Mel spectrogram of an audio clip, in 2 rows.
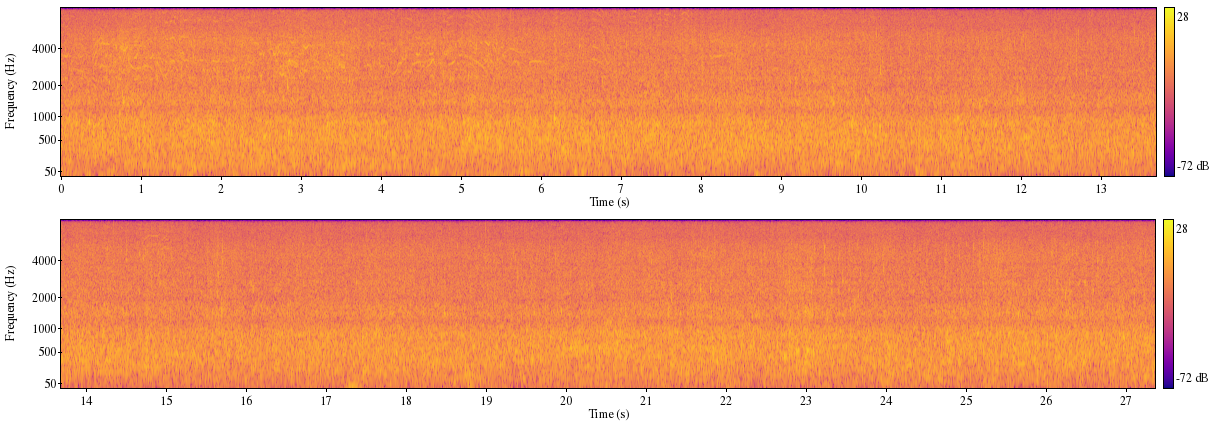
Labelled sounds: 0.9	1.2	Pacific white-sided dolphin, 2.8 to 3.0 kHz
2.6	2.9	Pacific white-sided dolphin, 3.6 to 3.9 kHz
4.4	4.7	Pacific white-sided dolphin, 2.8 to 3.4 kHz

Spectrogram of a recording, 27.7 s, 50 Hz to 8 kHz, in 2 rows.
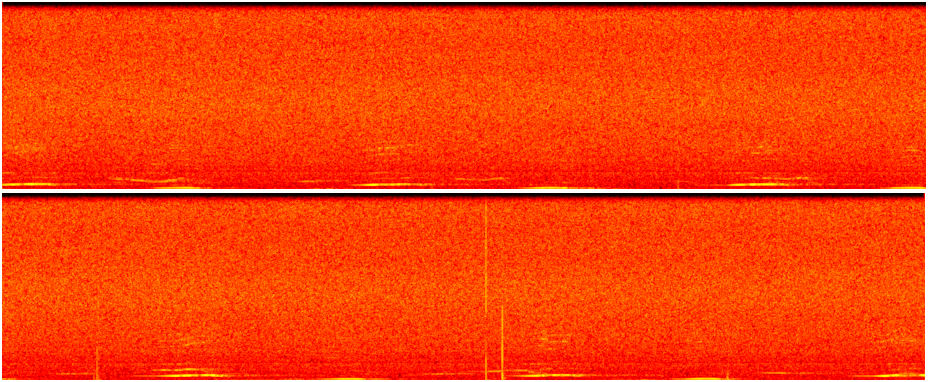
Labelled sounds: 16.5	16.8	humpback whale, 1.7 to 1.9 kHz
27.0	27.3	humpback whale, 1.7 to 1.8 kHz

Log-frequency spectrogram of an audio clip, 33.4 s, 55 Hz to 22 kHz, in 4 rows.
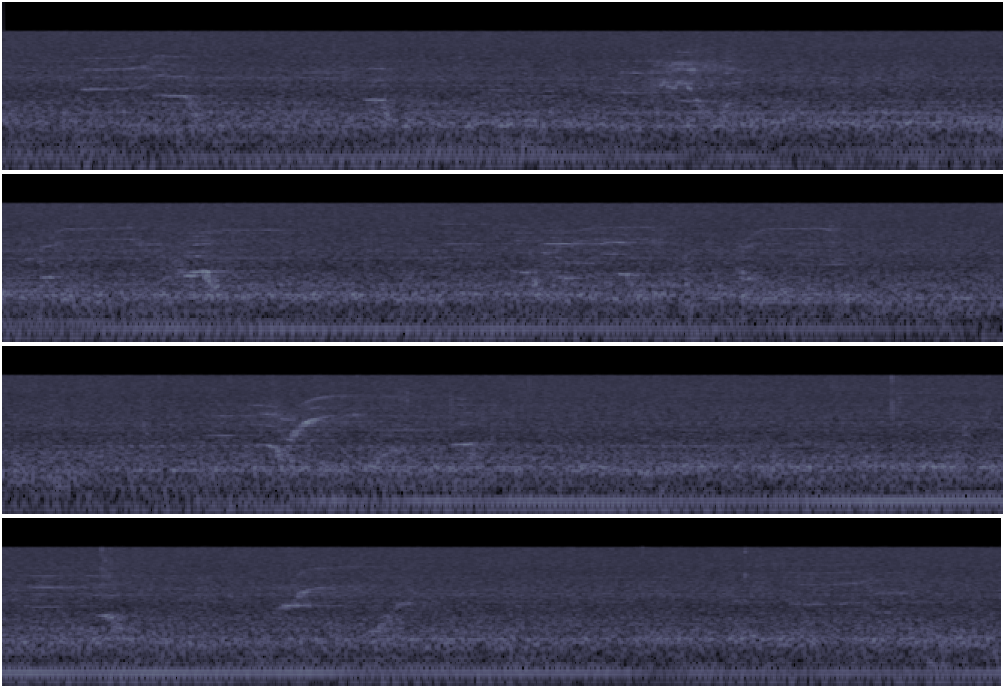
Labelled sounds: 0.5	1.7	killer whale, southern resident, J pod, call S01, 0.33 to 3.6 kHz
2.4	3.3	killer whale, southern resident, J pod, call S01, 0.24 to 4.0 kHz
4.9	6.3	killer whale, southern resident, J pod, call S01, 0.50 to 4.1 kHz
8.4	10.9	killer whale, southern resident, 0.18 to 4.6 kHz
11.9	14.0	killer whale, southern resident, J pod, call S01, 0.20 to 4.7 kHz
14.3	15.5	killer whale, southern resident, J pod, call S44, 0.29 to 3.9 kHz
18.3	19.1	killer whale, southern resident, J pod, call S01, 0.20 to 4.4 kHz
19.0	19.8	killer whale, 0.50 to 4.3 kHz
19.8	20.7	killer whale, southern resident, J pod, call S01, 0.38 to 4.4 kHz
25.1	26.1	killer whale, southern resident, J pod, call S01, 0.22 to 4.0 kHz
27.2	28.6	killer whale, 0.50 to 4.2 kHz
31.3	32.6	killer whale, southern resident, J pod, call S01, 0.43 to 5.0 kHz

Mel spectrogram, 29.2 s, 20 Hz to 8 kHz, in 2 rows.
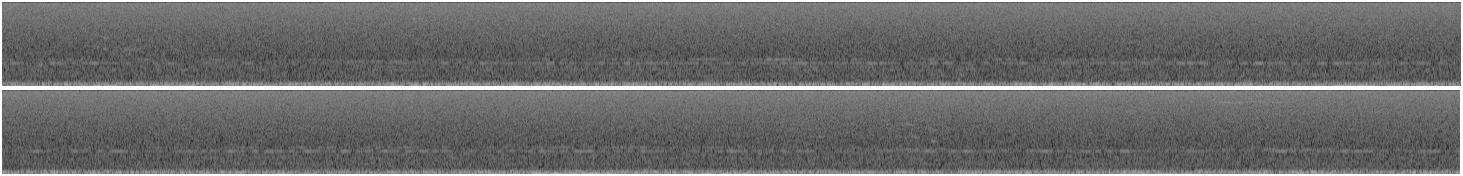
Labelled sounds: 26.7	27.5	killer whale, 4.9 to 5.2 kHz

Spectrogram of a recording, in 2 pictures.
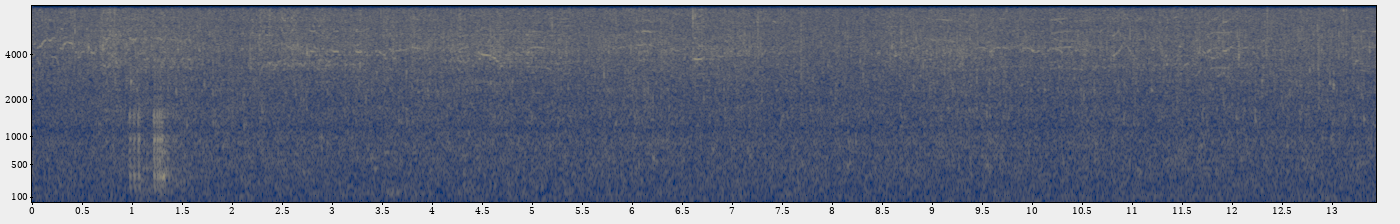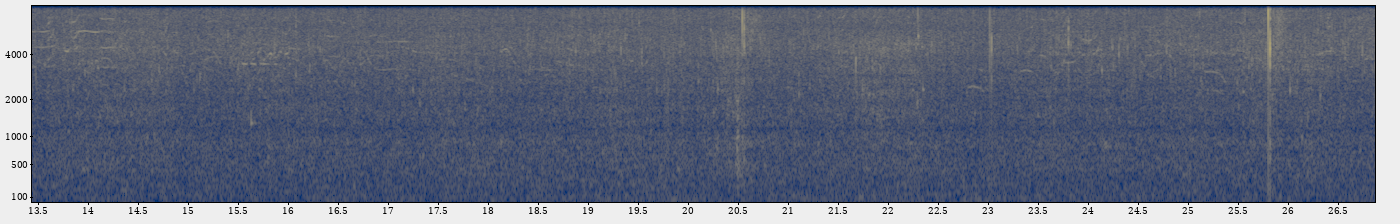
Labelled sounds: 0.0	0.3	Pacific white-sided dolphin, 4.4 to 5.2 kHz
3.6	4.7	Pacific white-sided dolphin, 3.6 to 4.5 kHz
10.1	10.4	Pacific white-sided dolphin, 4.2 to 4.5 kHz
11.7	12.0	Pacific white-sided dolphin, 5.3 to 5.6 kHz
13.4	14.2	Pacific white-sided dolphin, 5.4 to 5.7 kHz
16.9	17.1	Pacific white-sided dolphin, 3.2 to 3.3 kHz
18.4	18.7	Pacific white-sided dolphin, 3.0 to 3.4 kHz
25.2	25.4	Pacific white-sided dolphin, 2.6 to 3.2 kHz

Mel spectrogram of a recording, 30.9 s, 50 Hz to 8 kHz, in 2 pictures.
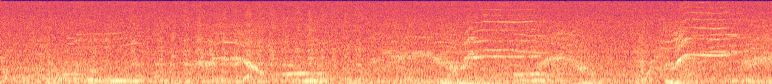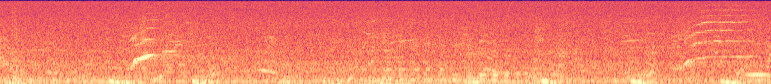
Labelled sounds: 2.1	2.9	humpback whale, 1.6 to 2.7 kHz
4.2	4.9	humpback whale, 0.80 to 2.0 kHz
7.8	8.7	humpback whale, 0.80 to 2.3 kHz
9.3	11.4	humpback whale, 0.80 to 5.9 kHz
13.2	15.5	humpback whale, 0.80 to 7.4 kHz
18.1	19.1	humpback whale, 0.80 to 4.3 kHz
23.4	23.7	humpback whale, 1.8 to 2.0 kHz
27.8	30.3	humpback whale, 0.80 to 5.9 kHz
30.7	30.8	humpback whale, 1.4 to 1.7 kHz

